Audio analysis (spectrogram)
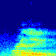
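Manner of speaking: "Really" pitched high, then falling; falling intonation. Shown as a demonstration. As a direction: start "Really" high and let it drop. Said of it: "Yeah, that's falling intonation".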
